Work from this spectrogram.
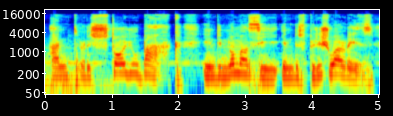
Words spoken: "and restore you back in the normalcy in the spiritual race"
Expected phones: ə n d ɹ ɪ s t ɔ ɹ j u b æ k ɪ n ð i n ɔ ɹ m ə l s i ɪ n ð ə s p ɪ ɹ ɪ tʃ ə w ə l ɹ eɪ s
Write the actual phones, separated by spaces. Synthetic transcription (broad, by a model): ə n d ɹ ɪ s t ɔ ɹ j u b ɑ k ɪ n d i n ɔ m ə s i ɪ n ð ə s p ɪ ɹ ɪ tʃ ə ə l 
